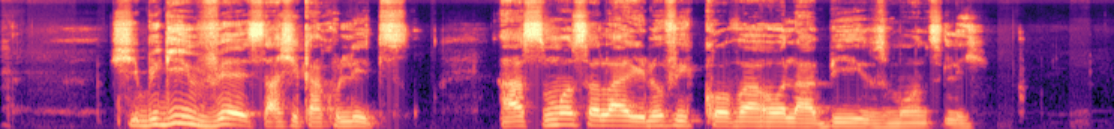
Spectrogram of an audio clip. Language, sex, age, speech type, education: Nigerian Pidgin, male, 15-29, spontaneous, tertiary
